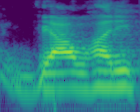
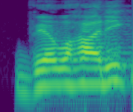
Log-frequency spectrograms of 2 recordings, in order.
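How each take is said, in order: First: व्यावहारिक with long "vyaa"; correct form. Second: व्यवहारिक with short "vya"; incorrect form. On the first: Teacher giving the correct word, व्यावहारिक with long vyaa-. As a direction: lengthen the first vowel of व्यावहारिक. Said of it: "ये शुद्ध है". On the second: Teacher rejecting the error, व्यवहारिक with short vya-. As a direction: keep the first vowel of व्यवहारिक short. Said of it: "व्यवहारिक नहीं होता है". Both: Shown as a demonstration.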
